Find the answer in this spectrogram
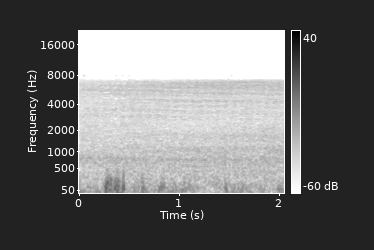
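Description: Footsteps on a gravel path, with a low rumble from the phone's microphone; the rumble is strongest for a moment about a third of a second in.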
